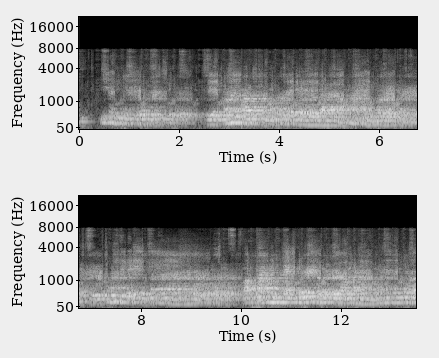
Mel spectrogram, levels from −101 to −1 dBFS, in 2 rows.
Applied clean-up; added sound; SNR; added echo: neural separator model SepFormer DNS4.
